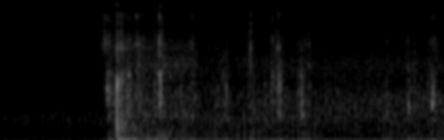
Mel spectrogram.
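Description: Near silence, with a few faint short clicks about half a second in.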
